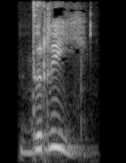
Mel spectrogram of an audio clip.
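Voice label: "drie" Dutch female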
